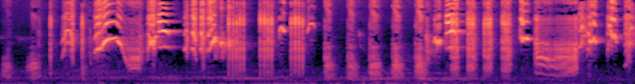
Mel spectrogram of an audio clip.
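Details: Javan myna singing, recorded to prompt lazy birds to sing: swooping whistles, rising and falling slurred notes mixed with rapid chirps and a rough, wavering phrase near the end.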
